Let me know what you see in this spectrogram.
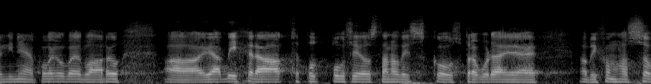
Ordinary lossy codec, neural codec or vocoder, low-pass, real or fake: AAC, 48 kbps; codec, 24 kHz, 1 kbps, SNAC; 10.8 kHz; fake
